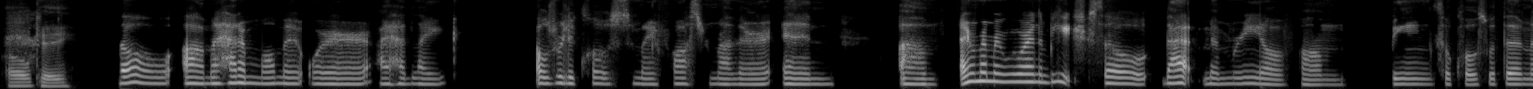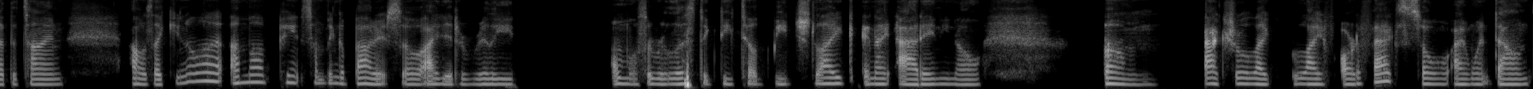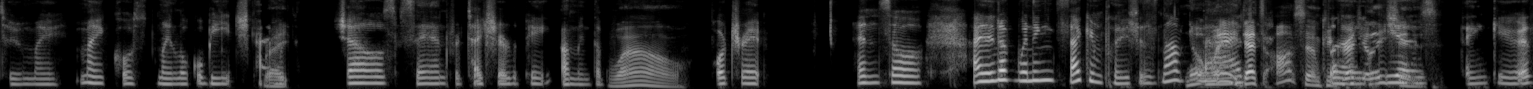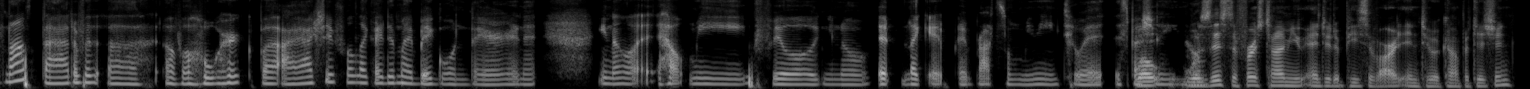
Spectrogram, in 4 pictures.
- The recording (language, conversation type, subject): English, unstructured, What’s a recent small win you’re proud to share, and how can we celebrate it together?
- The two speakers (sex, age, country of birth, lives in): female, 20-24, United States, United States; male, 55-59, United States, United States
- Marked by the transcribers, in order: tapping; laughing while speaking: "work"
